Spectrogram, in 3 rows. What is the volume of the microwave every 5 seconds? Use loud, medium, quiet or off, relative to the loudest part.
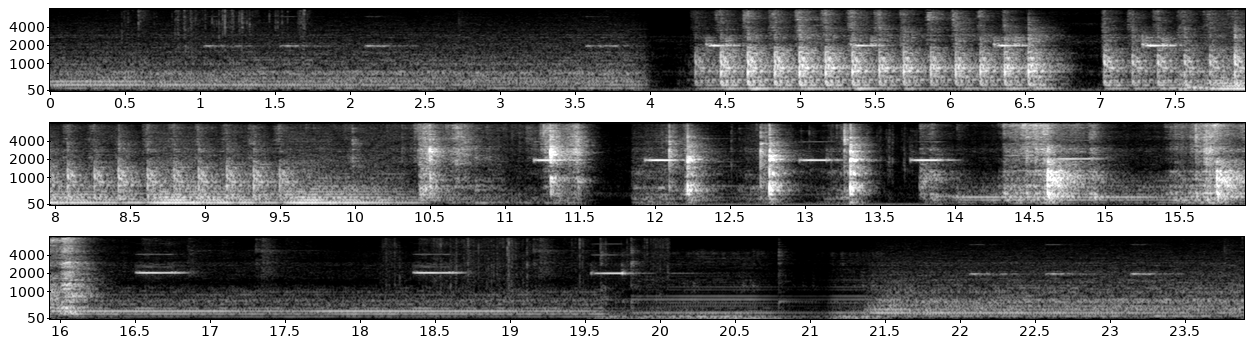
medium, loud, loud, medium, medium.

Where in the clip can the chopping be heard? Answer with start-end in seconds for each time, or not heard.
4.3-16.2.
